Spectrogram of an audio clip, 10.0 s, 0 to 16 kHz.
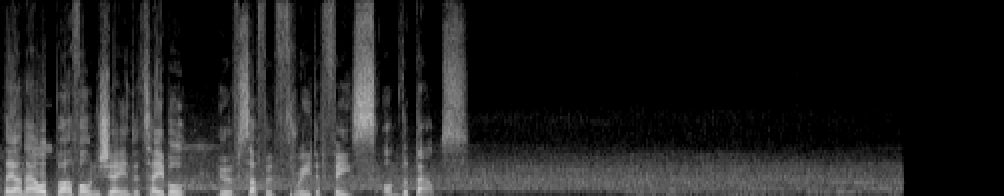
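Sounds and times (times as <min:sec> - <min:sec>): stadium crowd din: 0:00.0 - 0:09.0.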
